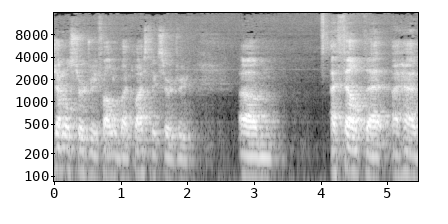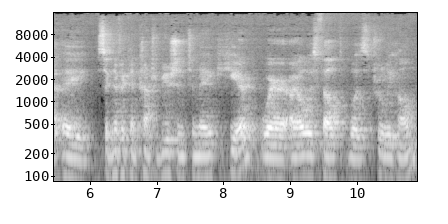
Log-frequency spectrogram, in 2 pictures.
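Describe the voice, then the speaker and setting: A man with a New York accent at a moderate pace, with audible room echo and noticeable background noise. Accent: American, New York. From US, New York. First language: Hebrew. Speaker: plastic surgeon. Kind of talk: interview. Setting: studio. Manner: halting.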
